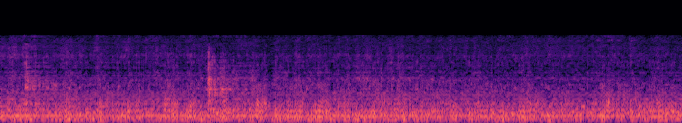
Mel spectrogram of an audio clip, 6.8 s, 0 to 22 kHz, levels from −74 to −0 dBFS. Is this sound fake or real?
fake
